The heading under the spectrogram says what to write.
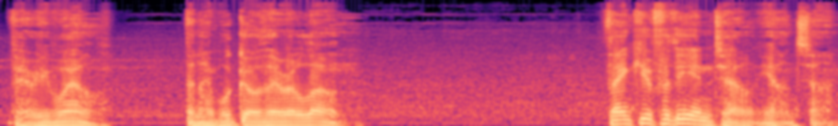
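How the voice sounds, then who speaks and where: A man voicing a stern, aloof lone warrior in a video game, speaking in a formal, measured, terse manner. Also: low-pitched, lively intonation, darkish tone, a little hiss or hum. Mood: impatient, resolute. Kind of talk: dramatic video game character acting.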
